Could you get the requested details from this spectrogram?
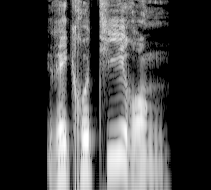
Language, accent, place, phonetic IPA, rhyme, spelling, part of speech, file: German, Germany, Berlin, [ʁekʁuˈtiːʁʊŋ], -iːʁʊŋ, Rekrutierung, noun, De-Rekrutierung.ogg
- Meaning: 1. recruitment (employees; labour; for military, etc) 2. recruitment (Opening of collapsed lung alveoli)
